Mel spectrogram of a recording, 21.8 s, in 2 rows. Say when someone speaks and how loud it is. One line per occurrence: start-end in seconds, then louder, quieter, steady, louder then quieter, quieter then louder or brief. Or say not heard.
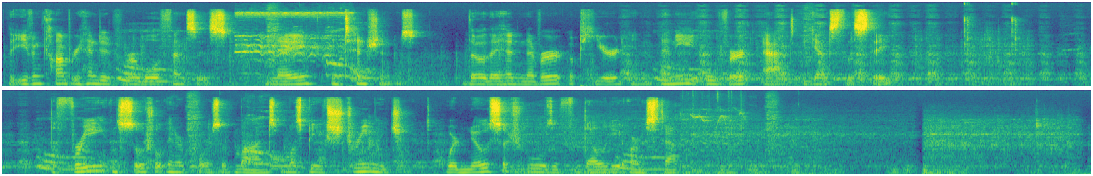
0.1-8.9 steady
11.3-17.6 steady.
